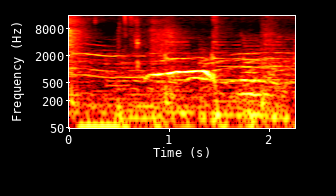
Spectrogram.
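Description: A cat meowing once, a rising then falling call about a second in, over background music.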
